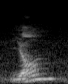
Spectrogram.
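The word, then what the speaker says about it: よん: at is four now four is a little different because it has two different pronunciations yon and she she is considered bad luck because it's very close to the Chinese pronunciation of death so we use yon more than we use she a lot of the time unless you're being told otherwise Y is written as such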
